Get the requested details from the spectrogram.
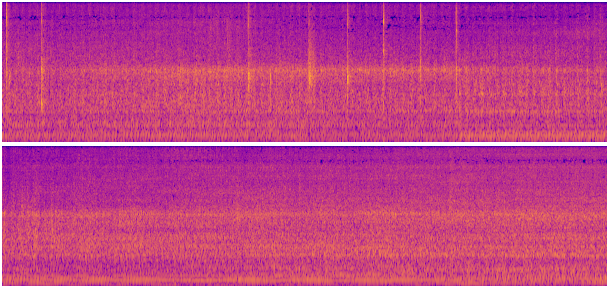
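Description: A diesel engine runs with a steady low rumble.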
